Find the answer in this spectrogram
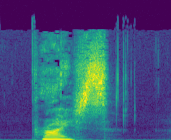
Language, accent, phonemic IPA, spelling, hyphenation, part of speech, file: English, UK, /ˈpɹaɪ̯s/, price, price, noun / verb, En-uk-price.ogg
- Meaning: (noun) 1. The cost required to gain possession of something 2. The cost of an action or deed 3. Value; estimation; excellence; worth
